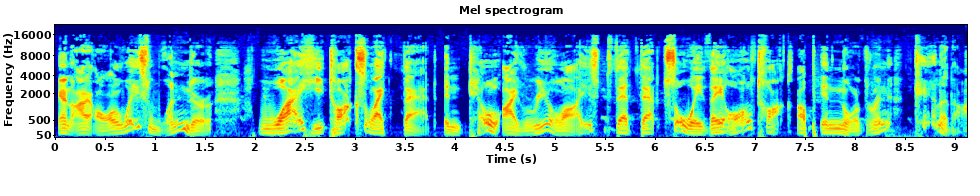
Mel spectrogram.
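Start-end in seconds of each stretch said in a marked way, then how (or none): 2.0-9.1 put-on Canadian accent. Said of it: "talks like this all the time".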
